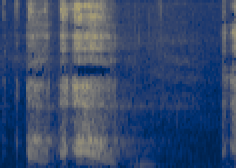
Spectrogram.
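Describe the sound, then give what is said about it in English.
Throat clearing into a lapel microphone, close and raspy: a few short scrapes, then one long, harsh clearing of the throat, and a brief sound after a pause. “Excuse me, sorry about that, and this lapel mic doesn't help, does it? As I clear my throat in your ear.”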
